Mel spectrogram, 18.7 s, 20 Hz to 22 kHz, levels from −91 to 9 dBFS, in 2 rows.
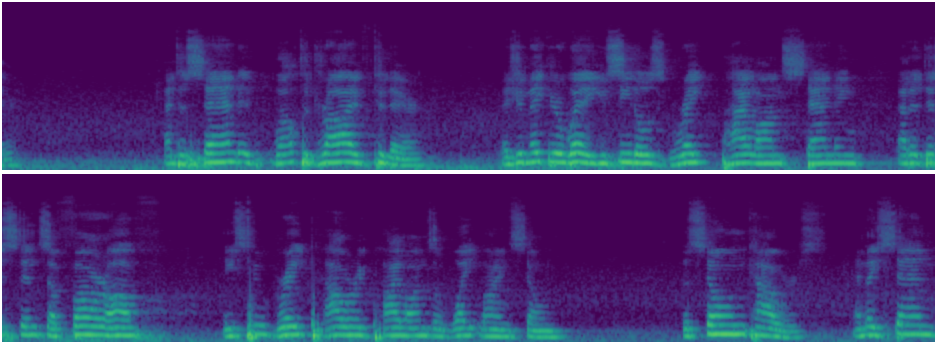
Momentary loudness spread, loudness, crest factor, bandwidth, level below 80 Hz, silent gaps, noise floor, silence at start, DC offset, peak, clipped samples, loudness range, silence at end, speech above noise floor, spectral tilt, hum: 13 LU; -26 LUFS; 16 dB; 8.4 kHz; -48 dBFS; none; -56 dBFS; 0 s; under 0.1%; -10 dBFS; under 0.1%; 4 LU; 0 s; 31 dB; -9.5 dB/octave; none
